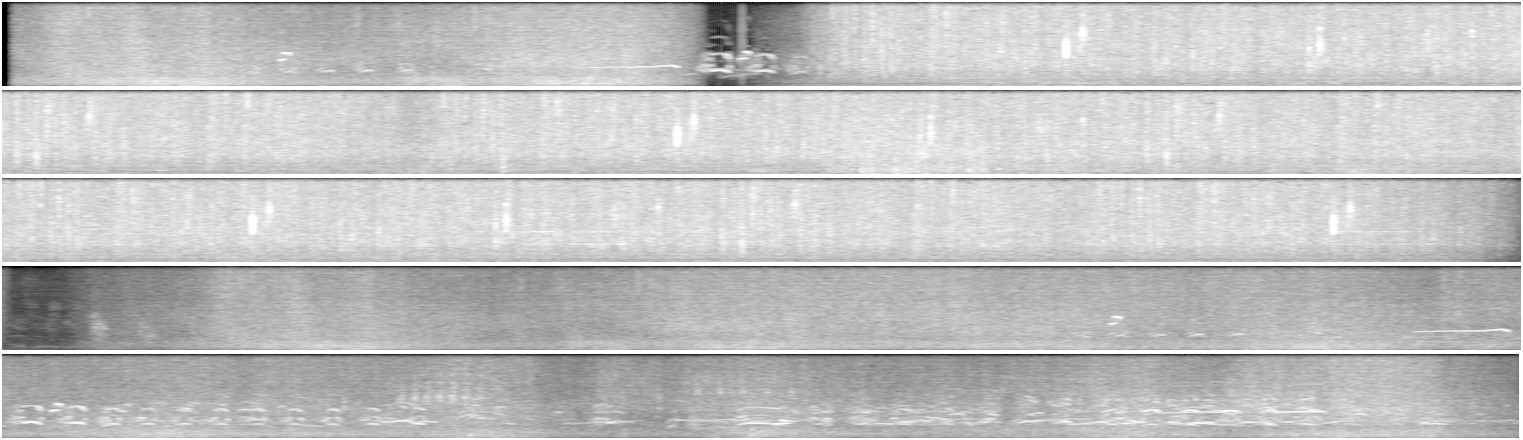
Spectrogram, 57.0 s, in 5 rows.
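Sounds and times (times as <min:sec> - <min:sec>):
heavy rain pouring: 0:00.2 - 0:05.3, 0:05.9 - 0:34.2, 0:38.5 - 0:56.9
thunder rumbling: 0:13.8 - 0:28.1.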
